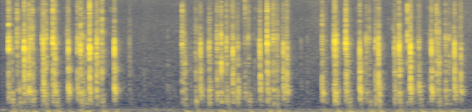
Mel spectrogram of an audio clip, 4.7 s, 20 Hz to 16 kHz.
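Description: Fingertips of both hands type on a full-size pink ROYCHE Disney Mickey Mouse retro keyboard, a plastic-cased membrane keyboard with round dark green plastic keycaps. Quick bursts of short, bright plastic clicks come in rapid runs, separated by brief pauses around 1.2–1.8 s and 3.0–3.2 s. A faint low hum sits underneath.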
